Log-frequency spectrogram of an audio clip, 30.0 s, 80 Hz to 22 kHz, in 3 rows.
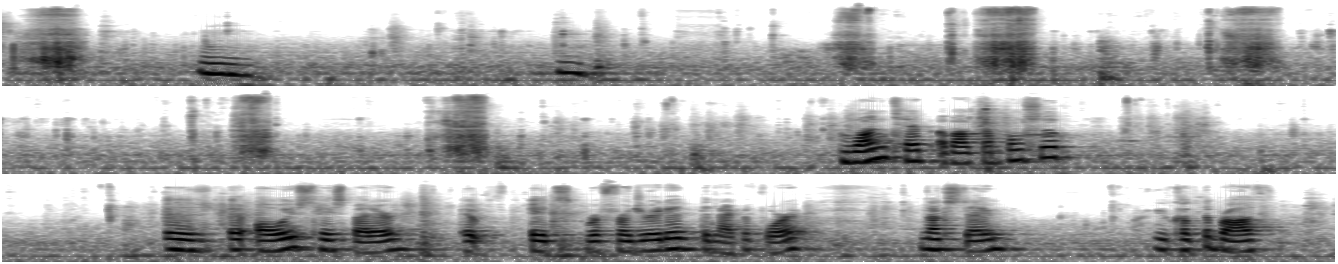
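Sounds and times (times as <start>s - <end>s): person chewing noodle soup: 0.0s - 15.2s
person humming: 1.5s - 2.0s, 4.2s - 4.5s.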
